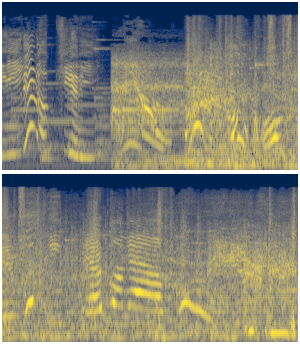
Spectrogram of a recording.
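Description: A cartoon kitten gives several high, wavering meows mixed with jingling and crashing effects from an animated comedy, with a voice talking between the cries.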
